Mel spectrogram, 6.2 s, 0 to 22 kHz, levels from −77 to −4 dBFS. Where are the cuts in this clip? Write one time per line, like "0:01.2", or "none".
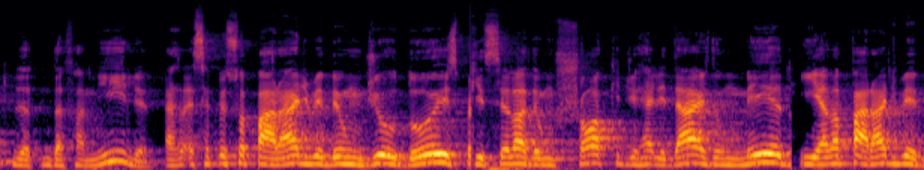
0:01.0
0:03.1
0:05.3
